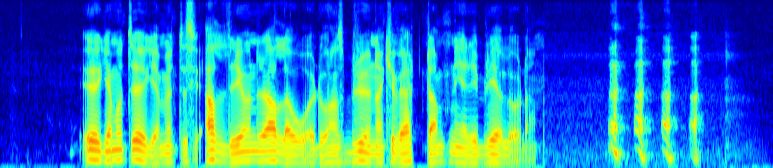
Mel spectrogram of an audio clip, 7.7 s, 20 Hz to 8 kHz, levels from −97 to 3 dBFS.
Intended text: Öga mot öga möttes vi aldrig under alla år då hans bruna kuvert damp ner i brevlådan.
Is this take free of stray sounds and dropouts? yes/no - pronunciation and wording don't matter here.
no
